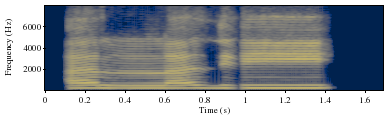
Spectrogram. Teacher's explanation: alla lam tasdid, disempurnakan tasdidnya, ditekan di lam yang kedua. Alladzi, tapi juga jangan berlebihan.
